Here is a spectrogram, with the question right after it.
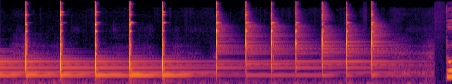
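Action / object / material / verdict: strike / granite boulder struck with a stone / granite / ringing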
